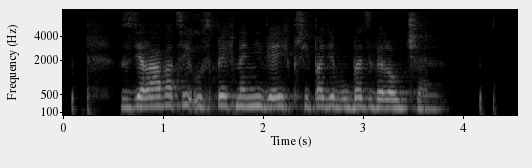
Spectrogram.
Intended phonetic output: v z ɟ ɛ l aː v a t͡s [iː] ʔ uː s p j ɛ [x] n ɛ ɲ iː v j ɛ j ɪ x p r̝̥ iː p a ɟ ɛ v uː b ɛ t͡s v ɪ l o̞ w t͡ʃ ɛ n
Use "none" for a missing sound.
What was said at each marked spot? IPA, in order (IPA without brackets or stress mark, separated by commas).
iː, x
